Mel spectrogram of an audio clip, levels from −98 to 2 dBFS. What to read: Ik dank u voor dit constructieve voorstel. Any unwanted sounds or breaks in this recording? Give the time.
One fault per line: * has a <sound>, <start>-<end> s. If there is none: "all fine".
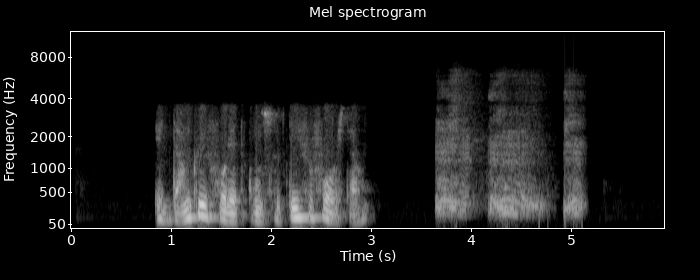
* has a throat clearing, 3.6-5.2 s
